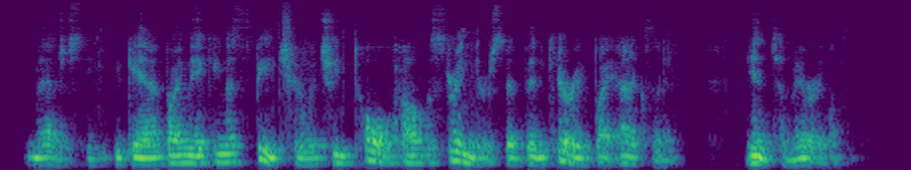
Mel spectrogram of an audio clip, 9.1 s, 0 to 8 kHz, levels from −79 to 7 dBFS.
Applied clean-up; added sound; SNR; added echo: neural mask model DeepFilterNet 3.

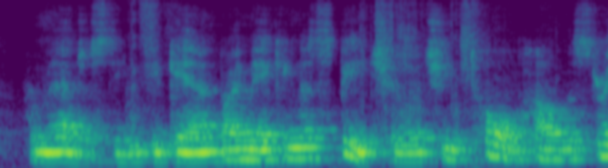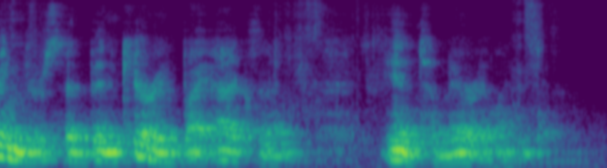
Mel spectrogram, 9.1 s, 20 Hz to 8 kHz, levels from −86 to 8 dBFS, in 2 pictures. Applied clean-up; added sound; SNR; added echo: neural separator model SepFormer DNS4.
